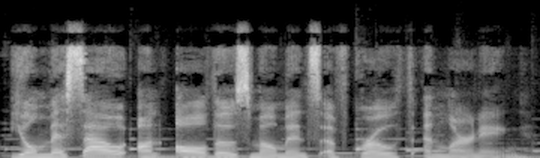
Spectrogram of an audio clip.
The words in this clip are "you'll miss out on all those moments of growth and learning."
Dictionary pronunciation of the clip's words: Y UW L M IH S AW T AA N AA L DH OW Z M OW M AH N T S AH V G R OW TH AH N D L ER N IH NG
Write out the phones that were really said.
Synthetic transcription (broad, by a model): Y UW L M IH S AW T N AA L DH OW Z M OW M AH N T S AH V G R OW TH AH N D L ER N IH NG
